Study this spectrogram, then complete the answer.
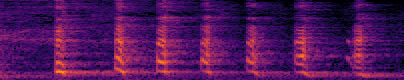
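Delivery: a high, airless burst of laughter; high breathy laugh. Real, not acted. Vlogger laughing at the sold-out chant. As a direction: laugh it off in disbelief.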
